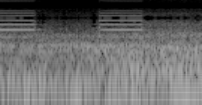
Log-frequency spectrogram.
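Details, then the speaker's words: Motorcycle with BHT alarm installed about two years, turn-signal sound feature on: steady, repeating electronic beep like a vehicle reversing while the indicator is on; normal turn-signal alarm beeping. "kita kalau pakai lampu sen itu bisa nyala coy biasanya kan nggak ada nggak ada bunyinya ya Tapi kalau pakai alarm ini itu ada bunyinya Contohnya seperti ini"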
